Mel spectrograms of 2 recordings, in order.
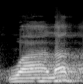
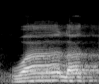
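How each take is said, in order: Both takes have the same delivery.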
